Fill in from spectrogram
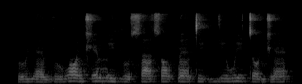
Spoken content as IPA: u˨ j ɛ̃˨ b u˨ w ɔ̃˧ d͡ʒ e˦ m i˧ j u˨ s ã˧ s ɔ̃˧ k͡p ɛ̃˦ t i˧ ɡ͡b i˦ w i˦˨ t o˧ d͡ʒ ɛ̃˧

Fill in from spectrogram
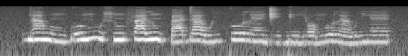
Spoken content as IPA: d ã˧ w ũ˨ ɡ͡b o˨˦ m u˦˨ s ũ˧ f a˦ l ũ˦˨ k͡p a˨˦ d a˦˨ w i˨˦ k o˦ l ɛ̃˧ d͡ʒ i˨ ɡ ĩ˨ j ɔ˨ m o˧ l ã˨ w i˨˦ j ɛ̃˦

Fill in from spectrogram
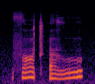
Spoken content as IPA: θ ɔ t͡sʼ ʌ ɣ u

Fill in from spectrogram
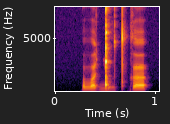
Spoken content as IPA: β ʌ ɡ͡ǃ ṳ t k ʌ

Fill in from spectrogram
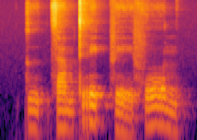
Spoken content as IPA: k ɯː˨˩ k̚ s a˧ m t r e˥˩ k̚ f eː˩˦ f o˥˩ n

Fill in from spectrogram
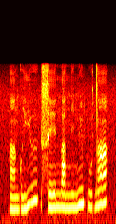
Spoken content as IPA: ã˧ ɡʷ i˧ j ɨ˦ | s eː˧ n a˧ n i˧ n ĩ˦ p u˧ d ã˦

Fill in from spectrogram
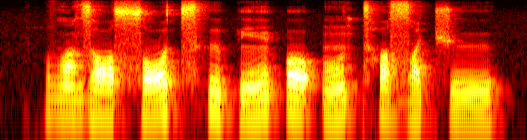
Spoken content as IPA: ðˤ ĩ z ɔ sˤ o t͡sʰ ɨ pʲ ẽ ʔ ɔ ʔ õ tʰ ə zˤ ə t͡ʃ ʉ

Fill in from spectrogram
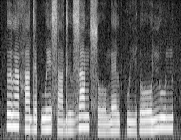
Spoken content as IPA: ə˦ l ã˦ h a˧ d ɛ˧ p w e˧ s a˨ d ɨ˨ l z a˦ ŋ s oː˨ ŋ ɛ˧ l kʷ iː˨ ɗ oː˧ ɲ u˦ n

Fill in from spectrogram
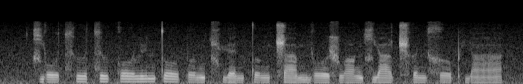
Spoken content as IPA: t͡ɕ j o˨˩ ʊ̯ t͡sʰ ɹ̩˥˨ t͡s ɹ̩˥˨ k o˦ ʊ̯ l y˦ n t̪ o˥˨ ʊ̯ p ɤ˨˦ ŋ t͡ɕʰ ɥ ɛ˨˦ n t̪ ɤ˨˦ ŋ ʈ͡ʂ ä˨˦ m j o˨˩ ʊ̯ ʂ w ɑ˨˦ ŋ ɕ j ä˥˨ ʈ͡ʂʰ ə˥˨ n x ɤ˥˨ pʰ j ä˨˦

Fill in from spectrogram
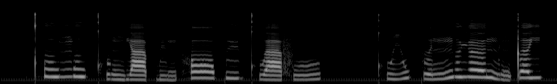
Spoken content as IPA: t̪ʰ o˥ w m o˥ w kʰ ʊ˨ ŋ j aː˨ p̚ yː˨˩ m h ɔː˧ p yː˧ kʷʰ aː˨ f uː˨˧ | kʷʰ iː˨˥ w k ɵ˨˧ n ŋ ɵ˥ ɥ œː˥ n̪ ɪ˨˩ ŋ t̪ ɐ˥ j

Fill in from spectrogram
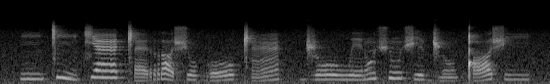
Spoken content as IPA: ĩː˧ ǀ ĩː˥˩ t͡ɕ æː˥ ǁ æ˩ r ɒ˥˩ ʃ o˧ ɡ oː˩˥ ǁ æ̃˩˥ | ɖ͡ʐ oː˧ w e˧ ɾ õ˥ ʃ ũ˥ ʃ i˧ ɖ͡ʐ õ˩ ǃ ɒ˩˥ ʃ i˧

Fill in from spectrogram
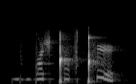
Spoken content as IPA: b ə b dˤ ɪː ʃ ǃ ẽ sˤ ǃʰ ʏ

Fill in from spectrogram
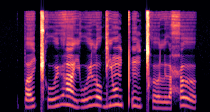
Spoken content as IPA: p ɐ˩˥ i̯ ǁʰ u˩˥ y̯ ɦ ã˥˩ j u˩˥ y̯ l o˧ ɡ j õ˥ ɡ pʼ ĩ˧ ɡ ǀʰ ɵ˩ l ɨ˩ ħ ɵ˥˩

